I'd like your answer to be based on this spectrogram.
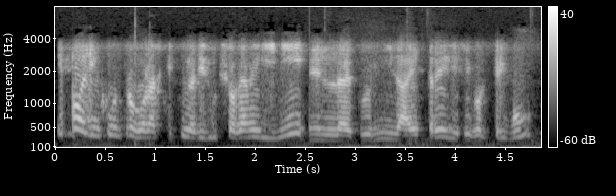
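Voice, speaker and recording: A man giving a radio interview as a theatre director and actor, articulate and discursive, pausing to search for words. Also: medium pitch, steady tone, breathy edge, muffled recording. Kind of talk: radio interview, explaining and promoting work.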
